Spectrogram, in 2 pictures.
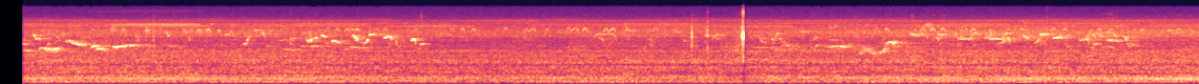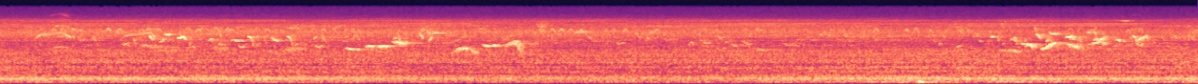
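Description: Small songbirds chirping and singing in short, scattered phrases over steady outdoor background noise with a low hum. One sharp click sounds about nine seconds in.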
